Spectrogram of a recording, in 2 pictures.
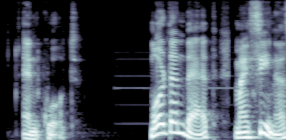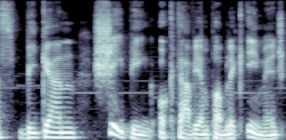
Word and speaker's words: Maecenas: I think I have pronounced Maecenas, Mecenas, Mecenate in 100 different ways, so I will now start using Maecenas. That seems to be the most English pronunciation.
